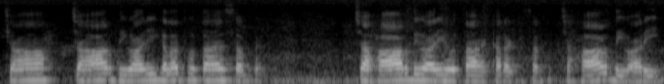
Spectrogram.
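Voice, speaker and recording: A woman with a low, dark voice teaches an exam-prep grammar lesson. She keeps her delivery flat and steady, repeating each word and marking it right or wrong. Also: slight background noise, low-quality recording.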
